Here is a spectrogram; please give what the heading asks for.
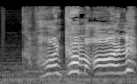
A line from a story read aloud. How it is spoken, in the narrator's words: She whimpered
